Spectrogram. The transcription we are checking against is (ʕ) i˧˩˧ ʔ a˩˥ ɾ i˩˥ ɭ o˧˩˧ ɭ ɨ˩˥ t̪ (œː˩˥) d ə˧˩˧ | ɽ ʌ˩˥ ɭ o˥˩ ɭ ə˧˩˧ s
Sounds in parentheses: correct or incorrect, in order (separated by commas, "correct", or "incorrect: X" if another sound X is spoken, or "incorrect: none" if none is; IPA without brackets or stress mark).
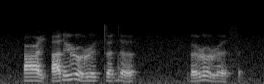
correct, incorrect: œ˩˥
